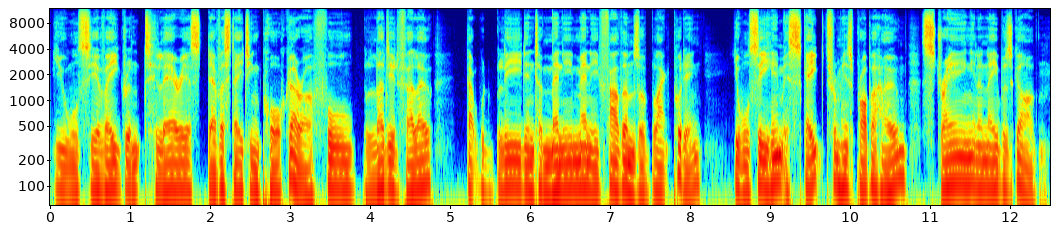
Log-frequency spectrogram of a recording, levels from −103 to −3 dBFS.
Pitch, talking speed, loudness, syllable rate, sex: 90 Hz, 165 wpm, -20 LUFS, 4.9 syllables/s, male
